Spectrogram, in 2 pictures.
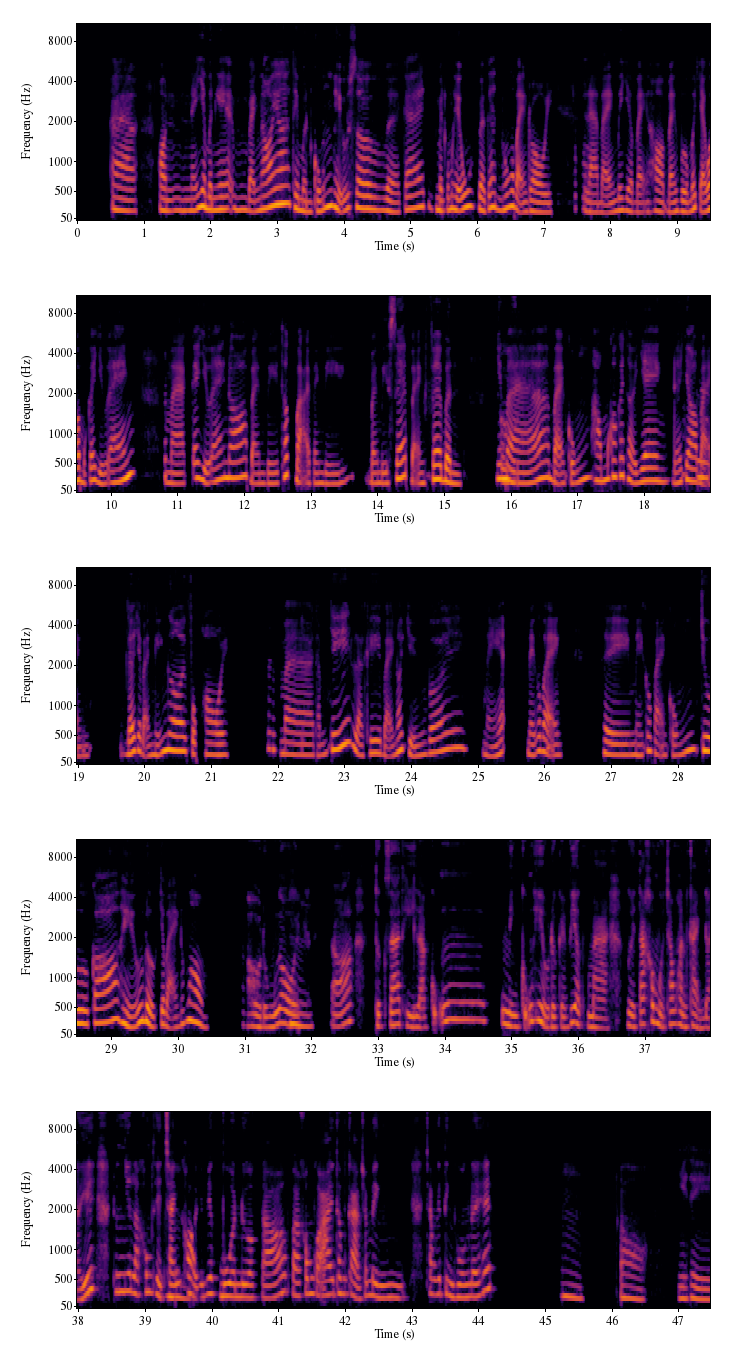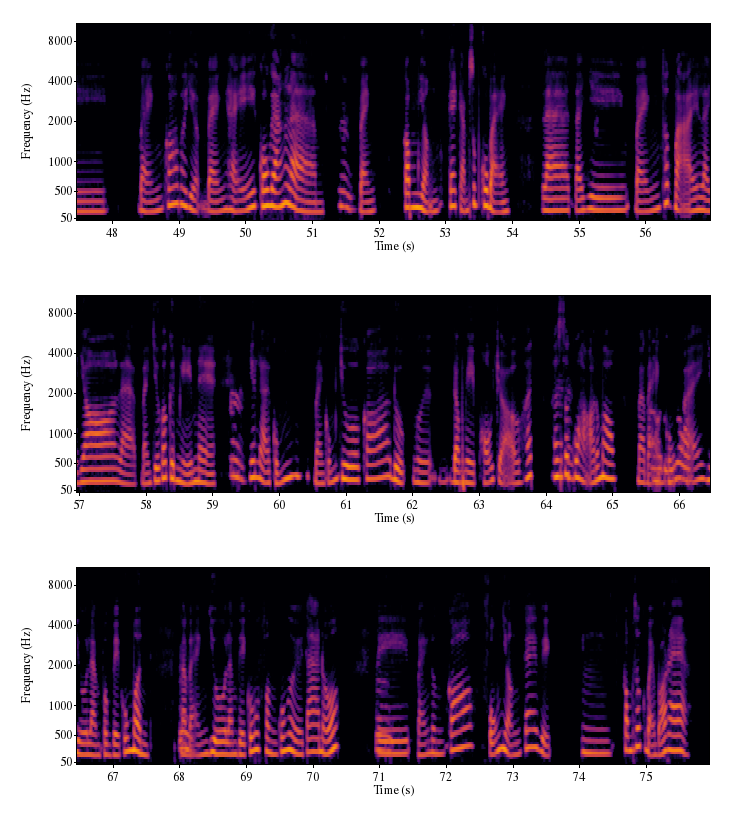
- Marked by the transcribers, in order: other background noise; tapping
- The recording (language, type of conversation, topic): Vietnamese, advice, Làm thế nào để lấy lại động lực sau một thất bại lớn trong công việc?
